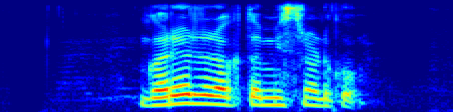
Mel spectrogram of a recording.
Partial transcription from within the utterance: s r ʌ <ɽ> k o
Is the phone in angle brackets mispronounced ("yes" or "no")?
no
